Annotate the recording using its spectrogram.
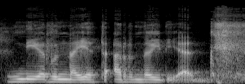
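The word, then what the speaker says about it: Nirnaeth Arnoediad: Nirnayet Arnoidien.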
